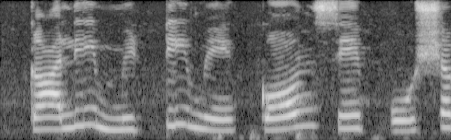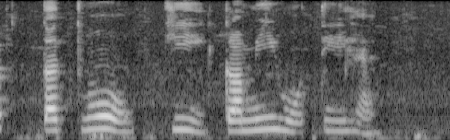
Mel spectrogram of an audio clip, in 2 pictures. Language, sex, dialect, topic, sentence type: Hindi, female, Marwari Dhudhari, agriculture, question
